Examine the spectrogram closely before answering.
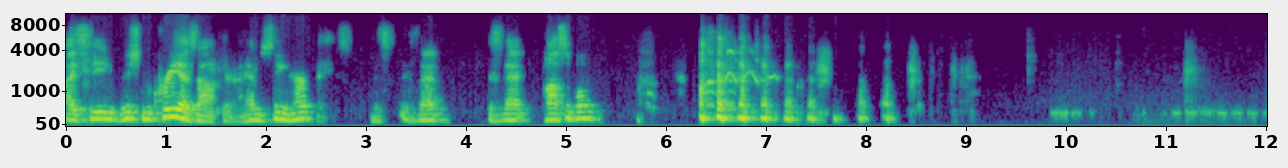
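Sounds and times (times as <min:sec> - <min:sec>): man laughing: 0:06.3 - 0:08.9.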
